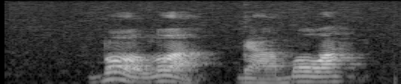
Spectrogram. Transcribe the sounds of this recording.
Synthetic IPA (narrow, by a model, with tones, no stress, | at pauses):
bɔ˦˨lʊ˦a˨ | ɡa˨a˨ɡ͡bɔ˦wa˦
